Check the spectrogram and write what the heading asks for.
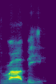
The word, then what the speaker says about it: Rabbi: a hebraic term which properly is pronounced Robbie you know and it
